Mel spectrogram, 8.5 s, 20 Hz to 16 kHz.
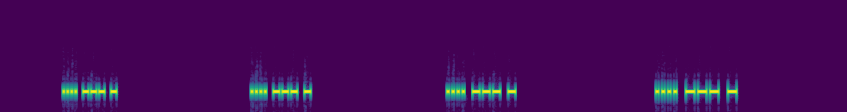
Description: Morse code, heard as a keyed tone, about 52 wpm, 700 Hz. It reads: HOT HOT HOT HOT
